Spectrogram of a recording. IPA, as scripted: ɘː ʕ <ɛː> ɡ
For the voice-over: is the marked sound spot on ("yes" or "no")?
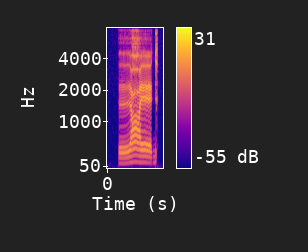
yes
